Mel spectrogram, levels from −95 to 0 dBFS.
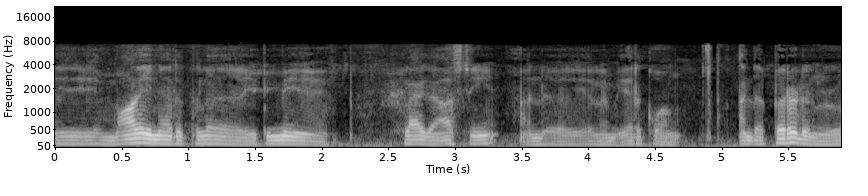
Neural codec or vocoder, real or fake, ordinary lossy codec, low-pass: codec, 16 kHz, 4 kbps, FreqCodec, larger model; fake; AAC, 32 kbps; 7.2 kHz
